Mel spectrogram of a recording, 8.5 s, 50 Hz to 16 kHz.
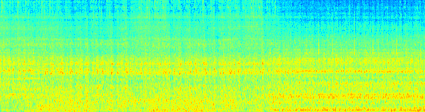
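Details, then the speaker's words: Ford Lightning V8 with an Eaton supercharger from Jokerz, after one summer of driving: idle carries a steady high whine with an uneven rattle underneath; the supercharger developed a noise and has failed. "during that amount of time it developed a noise and now it sounds terrible"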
